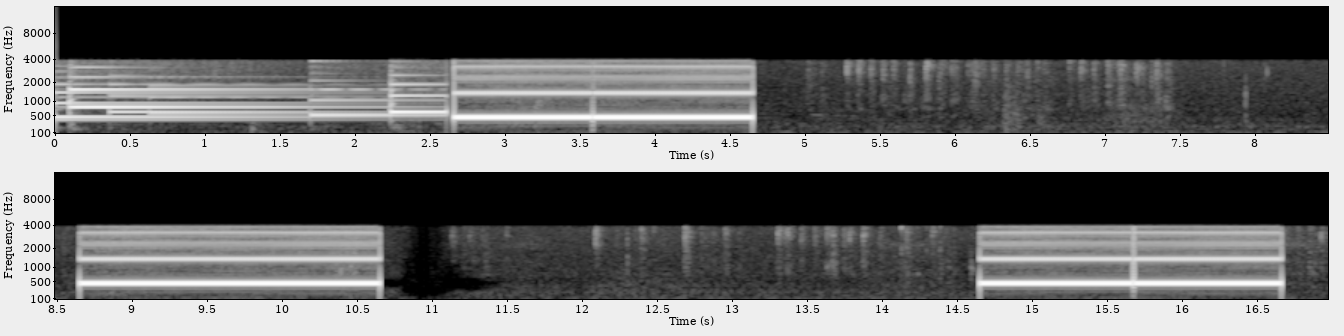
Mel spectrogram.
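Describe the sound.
A telephone rings while a call is transferred to a voicemail line: a brief run of stepped tones, then three loud, steady two-second rings separated by long silent gaps.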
